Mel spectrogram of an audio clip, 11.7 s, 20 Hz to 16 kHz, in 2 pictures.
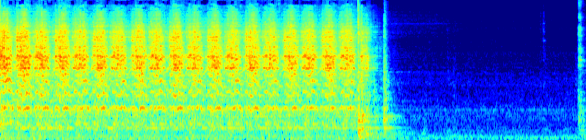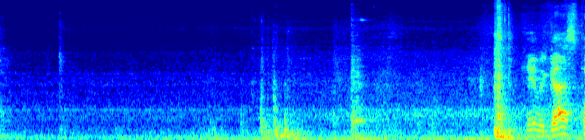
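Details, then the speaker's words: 1967 Ford Mustang (302 V8, factory 289 car) sitting in a barn since 2008, cranked with a spark tester fitted: steady rhythmic cranking about 2.5 turns per second, no catch; fuel pump not delivering fuel, cranks but won't start. "Still not pumping any fuel. So, that stinks. But it did fire."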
